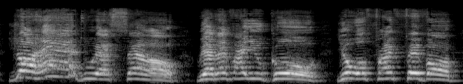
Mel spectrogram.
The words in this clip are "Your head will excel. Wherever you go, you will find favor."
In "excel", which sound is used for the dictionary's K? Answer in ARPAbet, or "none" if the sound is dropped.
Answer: none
